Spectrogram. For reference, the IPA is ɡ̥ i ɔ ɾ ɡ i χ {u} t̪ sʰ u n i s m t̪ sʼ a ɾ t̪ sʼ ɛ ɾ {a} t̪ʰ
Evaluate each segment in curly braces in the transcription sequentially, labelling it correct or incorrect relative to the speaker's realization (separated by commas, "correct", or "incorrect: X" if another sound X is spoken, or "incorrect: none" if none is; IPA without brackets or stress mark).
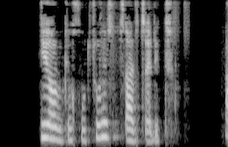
correct, incorrect: i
